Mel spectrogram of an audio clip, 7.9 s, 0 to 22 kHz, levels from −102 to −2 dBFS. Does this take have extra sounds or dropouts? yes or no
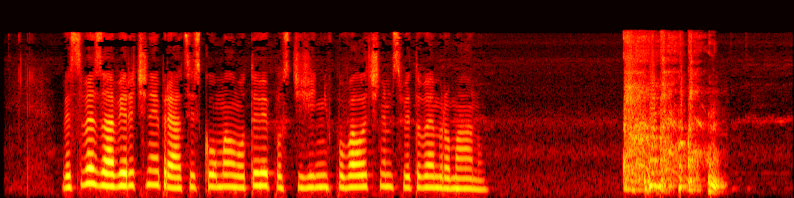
yes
